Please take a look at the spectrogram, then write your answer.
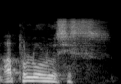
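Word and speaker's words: ἀπολύτρωσις: 이 언어의 뜻이 뭐냐면 일단 발음은 아폴로로시스 그러는 거예요.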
